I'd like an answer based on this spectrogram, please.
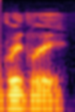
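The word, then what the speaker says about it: gris-gris: I grew up believing in Grigri, as well, only, up in the hills we set it to rhyme with kiss, stumpwater for warts, moss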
